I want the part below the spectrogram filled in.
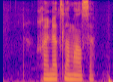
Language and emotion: Russian, neutral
